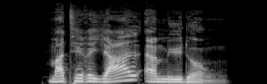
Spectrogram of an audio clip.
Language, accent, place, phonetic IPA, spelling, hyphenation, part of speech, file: German, Germany, Berlin, [mateˈʁi̯aːlʔɛɐ̯ˌmyːdʊŋ], Materialermüdung, Ma‧te‧ri‧al‧er‧mü‧dung, noun, De-Materialermüdung.ogg
- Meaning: material fatigue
